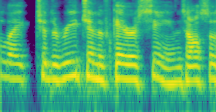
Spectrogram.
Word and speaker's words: Gerasenes: Gerasenes.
